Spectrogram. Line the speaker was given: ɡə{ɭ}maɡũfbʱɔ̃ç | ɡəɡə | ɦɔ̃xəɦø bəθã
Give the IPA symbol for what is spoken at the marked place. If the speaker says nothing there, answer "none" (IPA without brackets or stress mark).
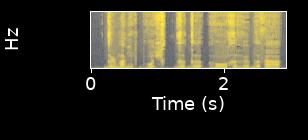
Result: ɭ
